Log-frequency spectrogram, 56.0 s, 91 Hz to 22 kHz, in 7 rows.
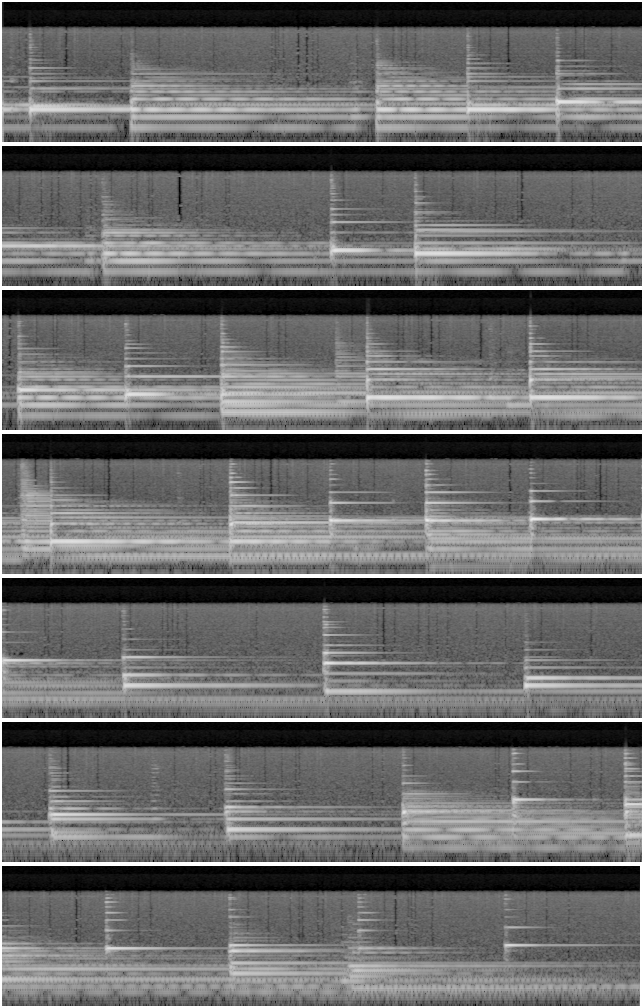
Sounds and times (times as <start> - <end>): Music: 0.0 - 55.9.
